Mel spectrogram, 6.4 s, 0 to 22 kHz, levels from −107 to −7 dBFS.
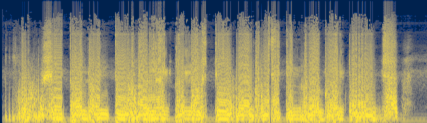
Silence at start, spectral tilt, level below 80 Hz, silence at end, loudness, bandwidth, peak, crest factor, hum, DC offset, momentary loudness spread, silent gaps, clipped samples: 0.05 s; -5 dB/octave; -20 dBFS; 0.25 s; -7 LUFS; 15 kHz; 0 dBFS; 6 dB; none; under 0.1%; 3 LU; none; 0.3%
